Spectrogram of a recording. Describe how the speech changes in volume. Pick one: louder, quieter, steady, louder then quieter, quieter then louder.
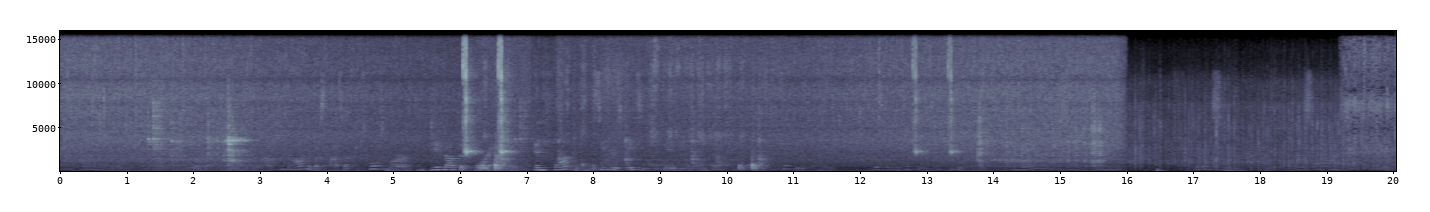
louder then quieter.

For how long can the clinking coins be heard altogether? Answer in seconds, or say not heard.
5 s.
